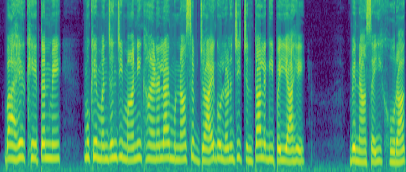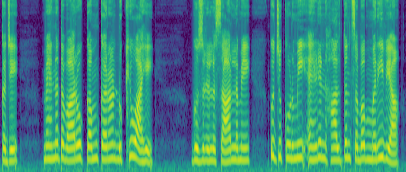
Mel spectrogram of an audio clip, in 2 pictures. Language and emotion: Sindhi, fearful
